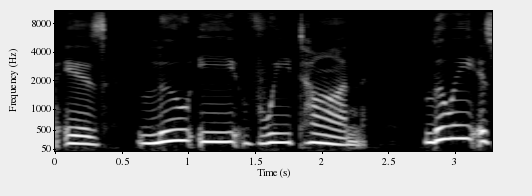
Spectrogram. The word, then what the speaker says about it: Louis Vuitton: the correct pronunciation is Loui Von Louie is pronounced l e remember the S is silent in French vuon is pronounced Von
